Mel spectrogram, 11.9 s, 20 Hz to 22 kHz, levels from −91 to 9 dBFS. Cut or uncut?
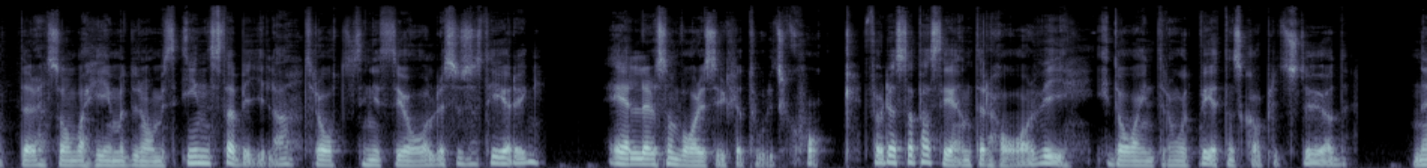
cut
